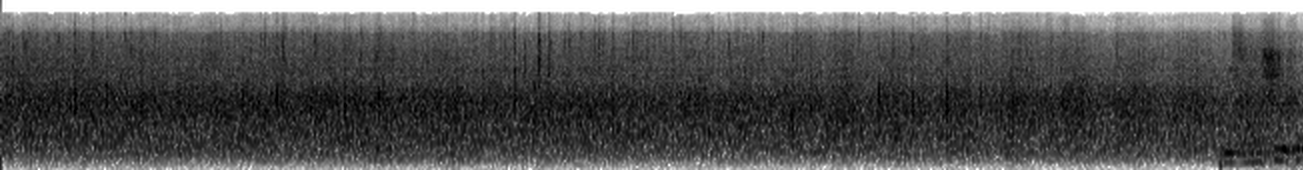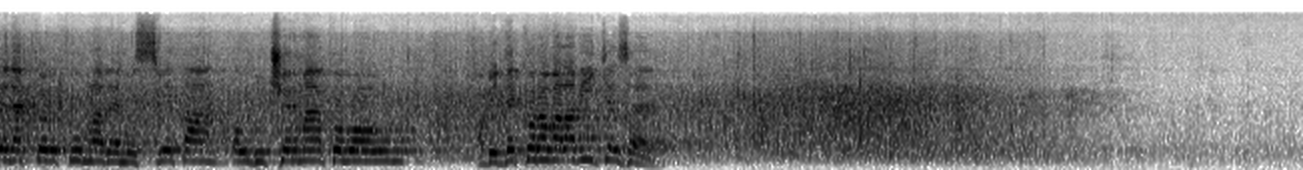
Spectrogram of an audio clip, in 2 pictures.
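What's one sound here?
A large audience applauds in an echoing hall, then fades.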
